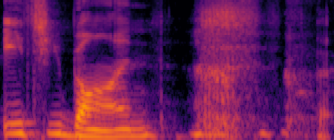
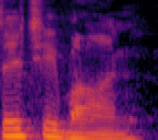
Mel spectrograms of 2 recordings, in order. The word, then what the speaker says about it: Ichiban: Oh, you said Ichibon. It's Ichiban.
